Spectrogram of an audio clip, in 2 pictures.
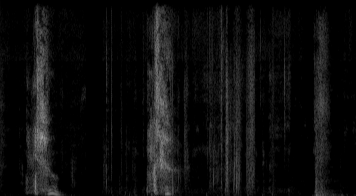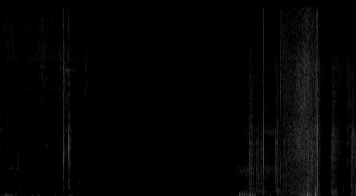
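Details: Male, unable to stifle his sneezes: two loud sneezes a few seconds apart, then a softer sneeze and some rustling; a bout of repeated sneezing.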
